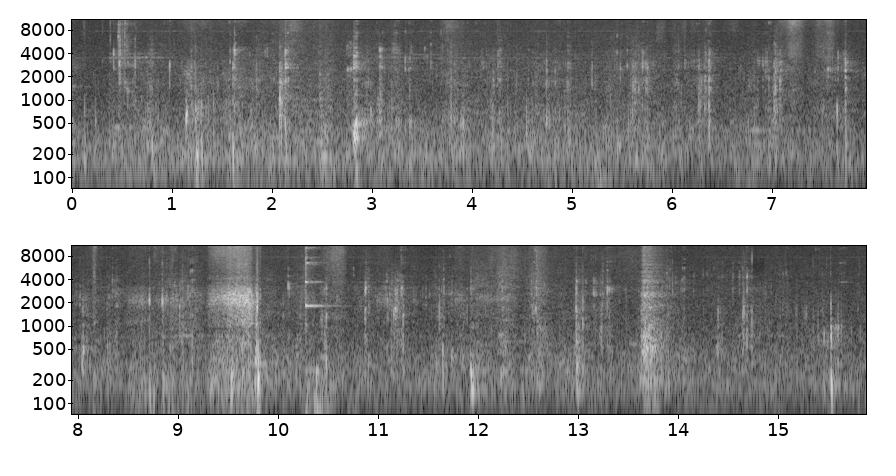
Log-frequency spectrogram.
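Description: Close-miked ASMR eating: chewing and crunching of crisp food, with many sharp crackling bites and one louder, longer crunch a little after halfway.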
